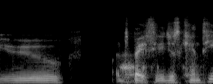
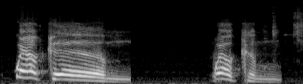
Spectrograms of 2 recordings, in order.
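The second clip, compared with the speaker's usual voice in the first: high, loud slick salesman voice. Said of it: "It's like".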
